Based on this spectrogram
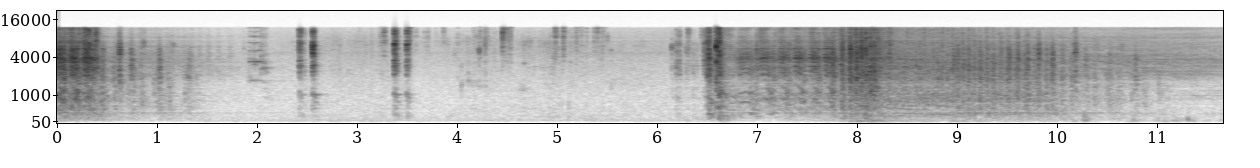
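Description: Starter cranks in uneven bursts and the engine never catches, even with the throttle held open; cranks but won't fire.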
